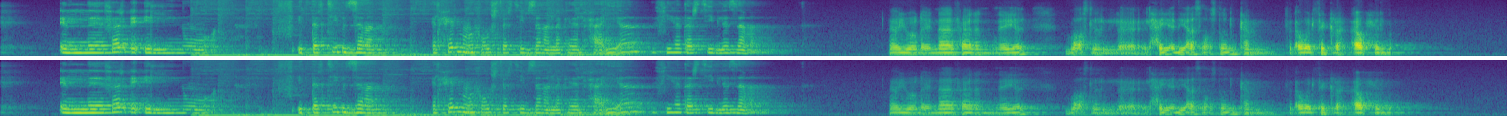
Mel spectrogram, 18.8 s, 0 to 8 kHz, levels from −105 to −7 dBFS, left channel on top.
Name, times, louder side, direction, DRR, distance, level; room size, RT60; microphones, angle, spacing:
voice 1, 0.7-3.1 3.5-4.9 5.4-9.6, equal, 20° left, 1.0 m, -27 dB
sound 1, 2.4-7.9, equal, 60° left, 2.6 m, -36 dB
voice 2, 11.1-12.9 13.3-17.4, left 5 dB, 85° left, 0.5 m, -25 dB
24.5 x 16.0 x 3.0 m
head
